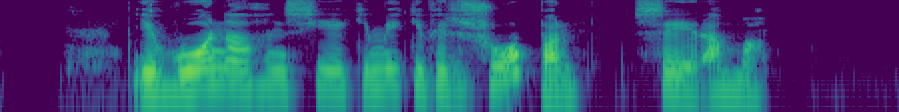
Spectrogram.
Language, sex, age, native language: Icelandic, female, 50-59, Icelandic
